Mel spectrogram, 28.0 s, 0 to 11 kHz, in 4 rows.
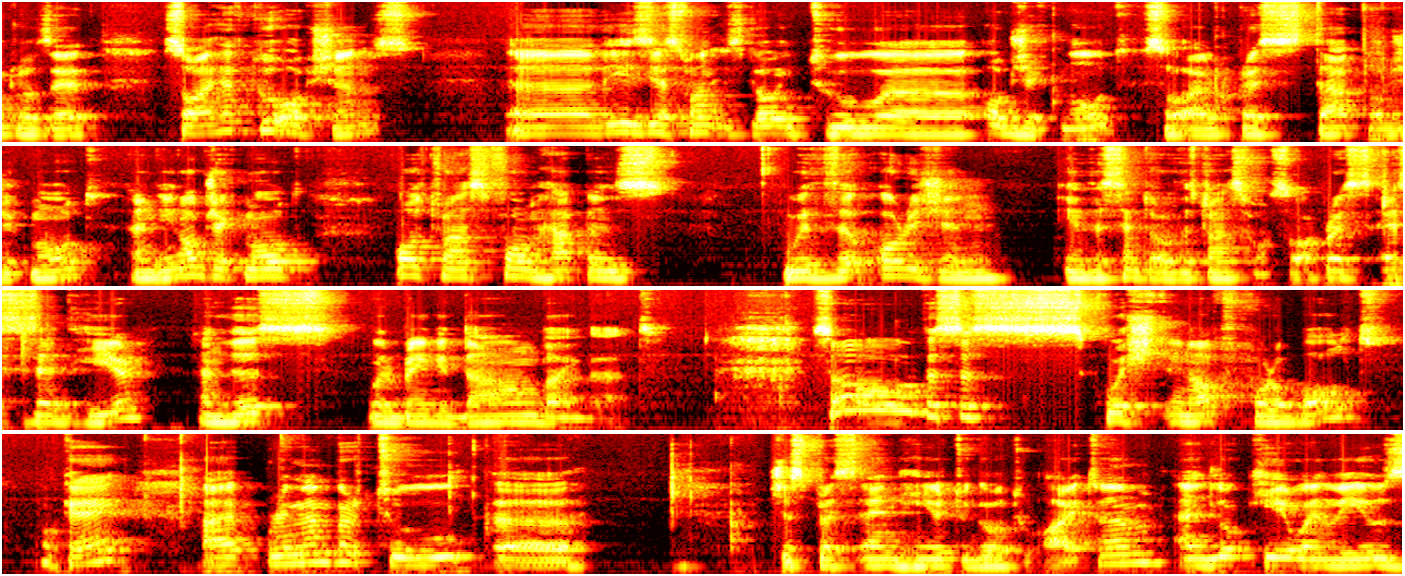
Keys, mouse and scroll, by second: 3.4 middle click, 6.8 Tab, 7.2 middle click, 8.4 middle click, 9.9 middle click, 11.9 middle click, 12.8 middle click, 17.8 middle click, 18.7 middle click, 19.6 middle click, 20.7 middle click, 25.8 click.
